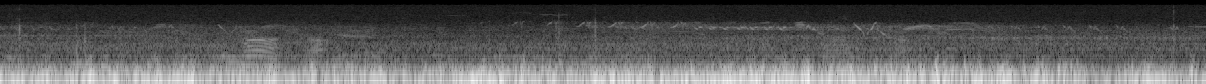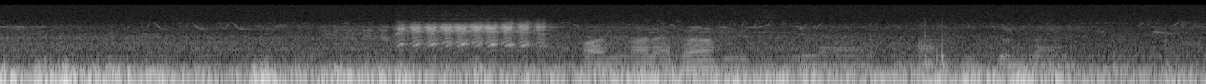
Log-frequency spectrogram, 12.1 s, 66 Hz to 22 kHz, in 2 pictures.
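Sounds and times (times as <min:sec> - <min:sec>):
wind buffeting microphone: 0:00.0 - 0:12.0
sheep bleating: 0:07.8 - 0:08.9.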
